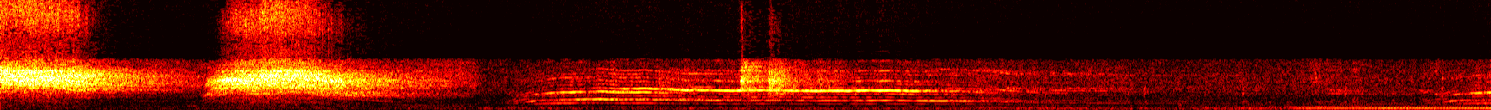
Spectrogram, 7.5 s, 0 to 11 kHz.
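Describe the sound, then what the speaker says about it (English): Cats meow and caterwaul at night in a city, several drawn-out, wavering cries rising and falling one after another, fairly close and loud against a low background hum. "And every night at 3 a.m., there are cats."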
